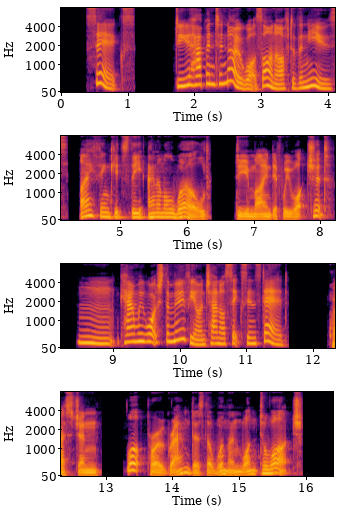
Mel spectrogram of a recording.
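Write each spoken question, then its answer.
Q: What program does the woman want to watch?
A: The movie on Channel 6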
